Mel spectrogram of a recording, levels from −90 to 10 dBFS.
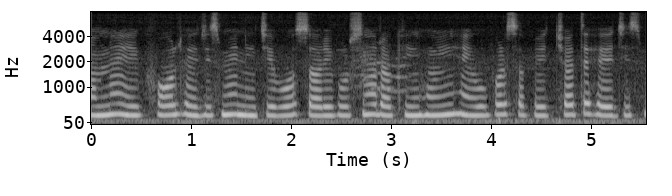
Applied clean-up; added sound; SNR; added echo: none; none; none; none.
